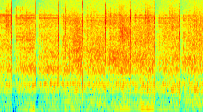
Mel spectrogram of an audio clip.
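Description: Audience applauding, a dense run of many separate claps.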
